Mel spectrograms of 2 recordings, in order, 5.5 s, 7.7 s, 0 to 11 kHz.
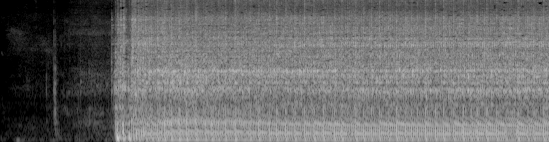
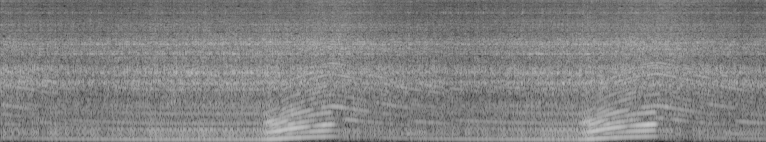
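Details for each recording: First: Chinese two-stroke brush cutter on first start before carburetor adjustment, with the throttle opened too far: starts on the pull and settles into a fast, buzzy, steady run instead of a slow idle. Idle speed set too high. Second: Chinese two-stroke brush cutter after carburetor adjustment, with the small screw set to about 9,000 rpm: a steady high buzzing idle, then two clean blips rising smoothly and dropping back evenly. Normal running, adjustment finished.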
